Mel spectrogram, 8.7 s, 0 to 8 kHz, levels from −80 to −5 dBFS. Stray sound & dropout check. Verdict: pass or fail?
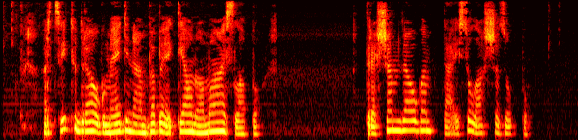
pass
